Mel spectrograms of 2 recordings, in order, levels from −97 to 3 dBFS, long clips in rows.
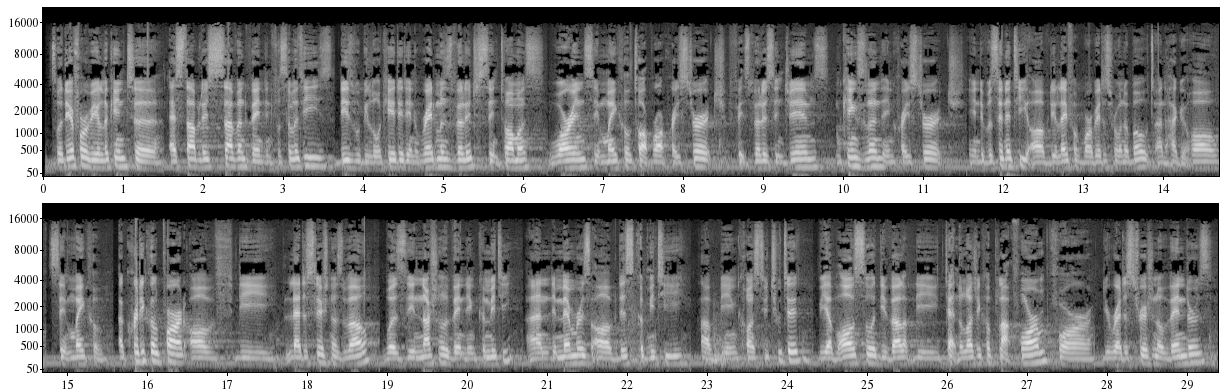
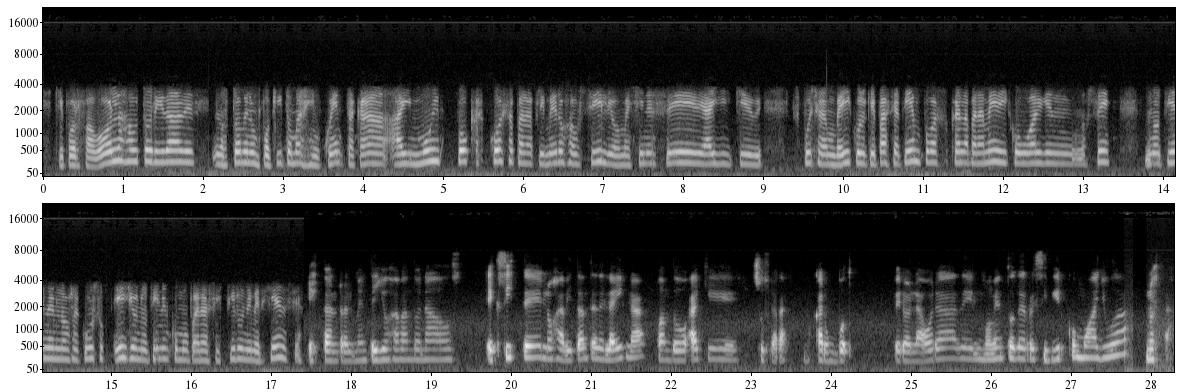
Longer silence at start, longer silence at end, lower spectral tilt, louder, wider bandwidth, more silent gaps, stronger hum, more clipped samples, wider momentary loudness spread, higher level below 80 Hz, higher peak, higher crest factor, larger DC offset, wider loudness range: second, 0.05 s vs 0.2 s; about the same, 0 s vs 0 s; second, -2.5 dB/octave vs -5 dB/octave; first, -16 LUFS vs -25 LUFS; about the same, 16 kHz vs 17 kHz; neither; neither; neither; second, 9 LU vs 12 LU; about the same, -60 dBFS vs -58 dBFS; about the same, 0 dBFS vs 0 dBFS; second, 16 dB vs 24 dB; neither; second, 3 LU vs 6 LU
